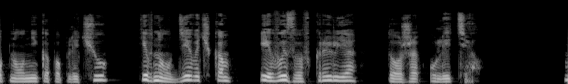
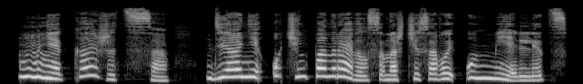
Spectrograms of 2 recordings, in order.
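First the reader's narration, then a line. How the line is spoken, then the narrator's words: Sweet voice. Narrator (Russian): сладким голосом произнесла она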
